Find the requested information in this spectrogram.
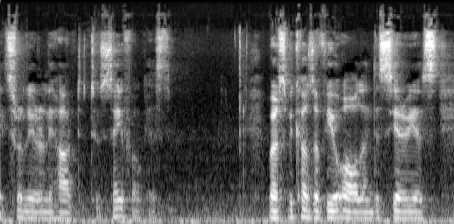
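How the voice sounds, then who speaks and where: Audible room echo is present in the recording. The speaker is a woman. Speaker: vlogger. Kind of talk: casual monologue recap. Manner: fast.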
